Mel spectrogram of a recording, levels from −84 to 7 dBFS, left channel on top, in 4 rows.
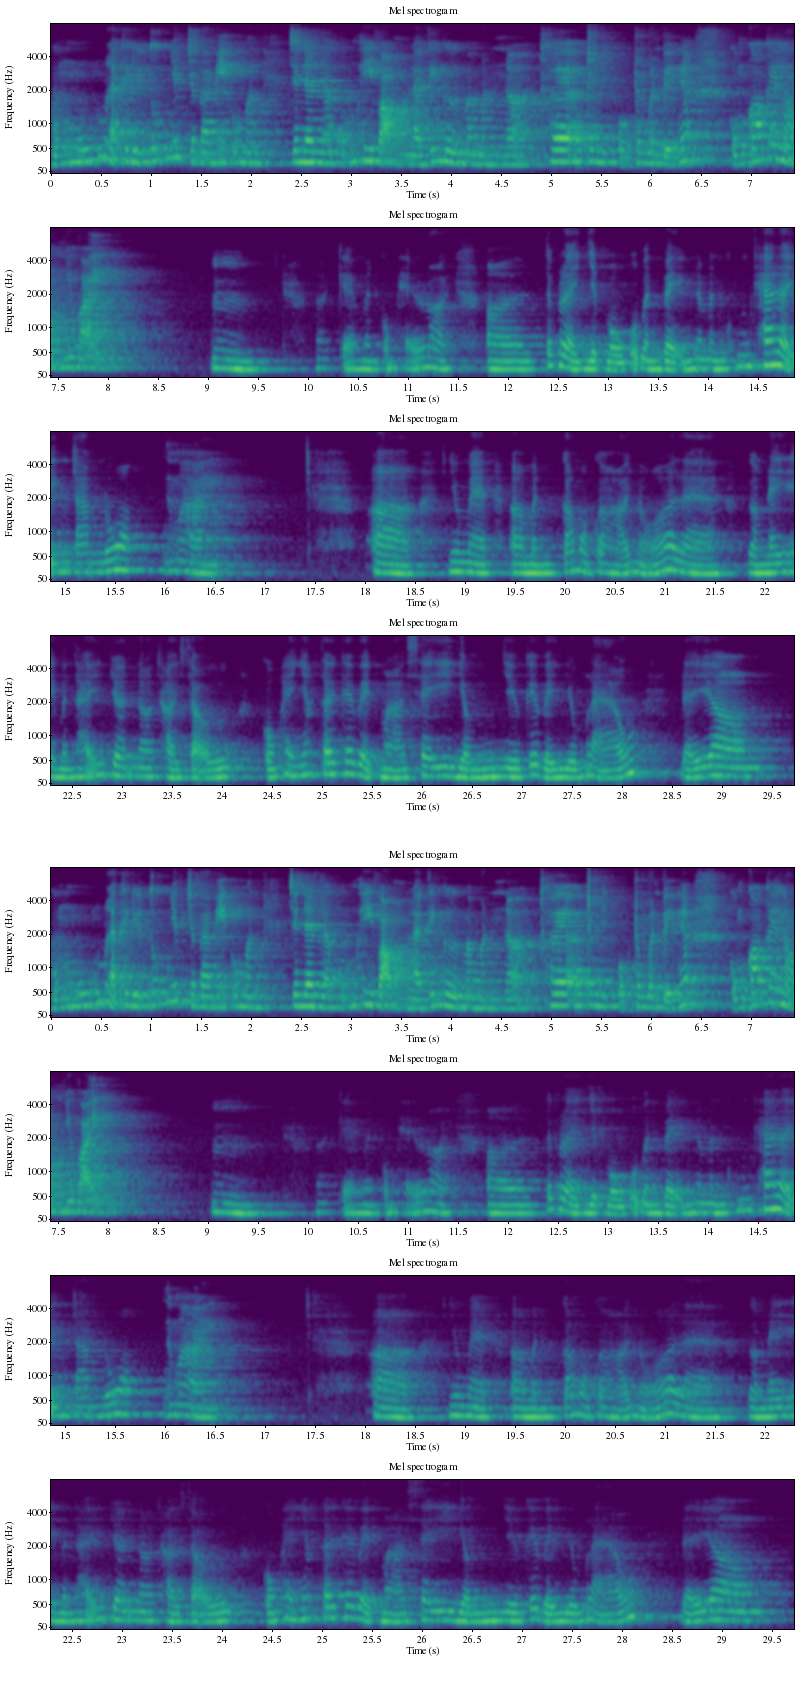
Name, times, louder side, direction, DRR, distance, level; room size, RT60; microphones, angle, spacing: voice 1, 0.0-8.0 16.0-16.5, equal, 25° right, 1 dB, 1.8 m, -24 dB
voice 2, 9.0-9.5 10.1-15.7 16.2-16.5 17.5-24.1 24.4-28.2 28.6-29.4, left 2 dB, 50° left, 10 dB, 0.5 m, -23 dB
17.5 x 13.0 x 3.7 m, 1.4 s
head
